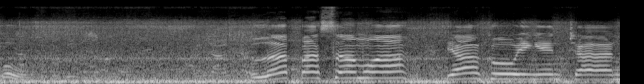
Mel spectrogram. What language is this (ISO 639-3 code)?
ind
